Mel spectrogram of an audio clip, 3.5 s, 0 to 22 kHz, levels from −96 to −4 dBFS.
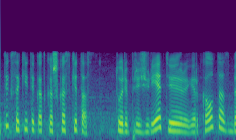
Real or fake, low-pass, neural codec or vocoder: real; 5.4 kHz; none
